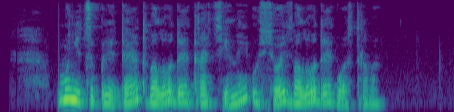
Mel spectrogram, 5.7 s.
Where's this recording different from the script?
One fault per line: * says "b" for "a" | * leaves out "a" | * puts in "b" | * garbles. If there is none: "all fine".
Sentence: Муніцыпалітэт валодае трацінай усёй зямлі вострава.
* says "валодае" for "зямлі"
